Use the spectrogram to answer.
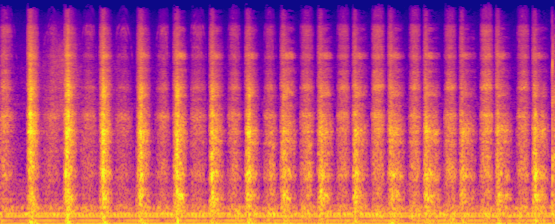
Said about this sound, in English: kapalabhati means um, to force the breath out of the lungs by a contraction of the muscle of the diaphragm, and then by relaxation of the muscle of the diaphragm, allow the breath back in. And that sounds like.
